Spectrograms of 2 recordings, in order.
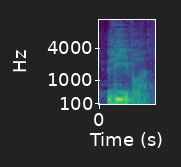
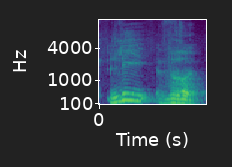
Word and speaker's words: livre: Livre, si je demande à l'élève, ou je lui fais d'abord remarquer que livre se termine par un E muet, un E qu'on n'entend pas d'habitude, ou qu'on n'entend presque pas, eh bien, je lui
